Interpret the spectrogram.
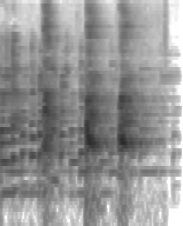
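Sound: dogs barking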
